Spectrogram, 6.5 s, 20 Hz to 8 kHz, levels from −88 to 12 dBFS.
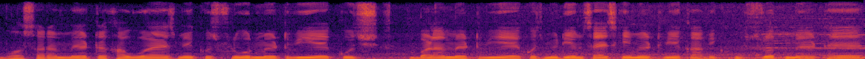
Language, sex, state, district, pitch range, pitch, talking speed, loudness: Hindi, male, Bihar, Muzaffarpur, 145-150 Hz, 145 Hz, 260 wpm, -23 LUFS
